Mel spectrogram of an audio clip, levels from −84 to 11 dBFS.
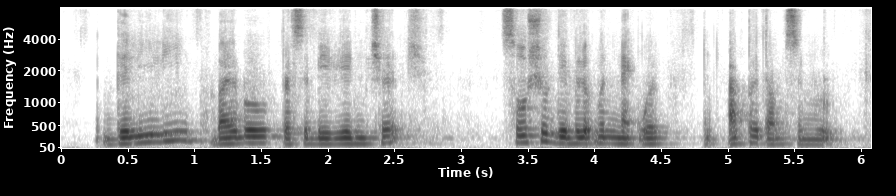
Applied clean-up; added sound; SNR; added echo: neural separator model SepFormer DNS4.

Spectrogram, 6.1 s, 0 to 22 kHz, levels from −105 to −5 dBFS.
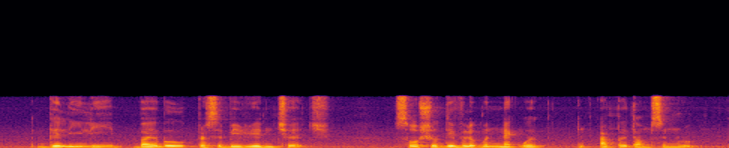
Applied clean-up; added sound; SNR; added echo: none; none; none; none.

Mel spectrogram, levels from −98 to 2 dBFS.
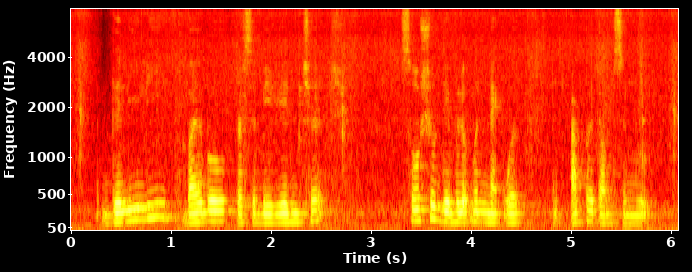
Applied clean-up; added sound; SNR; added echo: none; Frying (food); 19 dB; reverberation time 1.2 s.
